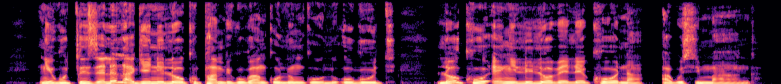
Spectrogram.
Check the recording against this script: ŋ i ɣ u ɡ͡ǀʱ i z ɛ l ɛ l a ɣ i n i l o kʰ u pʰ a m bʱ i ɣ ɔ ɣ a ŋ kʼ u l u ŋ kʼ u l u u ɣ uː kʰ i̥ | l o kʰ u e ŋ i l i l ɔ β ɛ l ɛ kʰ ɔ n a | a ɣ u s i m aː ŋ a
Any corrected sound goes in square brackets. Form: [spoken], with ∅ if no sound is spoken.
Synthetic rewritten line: ŋ i ɣ u ɡ͡ǀʱ i z ɛ l ɛ l a ɣ i n i l o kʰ u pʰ a m bʱ i ɣ [u] ɣ a ŋ kʼ u l u ŋ kʼ u l u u ɣ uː [tʰ] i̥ | l o kʰ u e ŋ i l i l ɔ β ɛ l ɛ kʰ ɔ n a | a ɣ u s i m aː ŋ a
